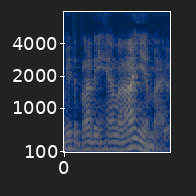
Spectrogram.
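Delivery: high Australian accent, advert slogan delivery. Joking about a game ripping off an ad: imitating the australian advert. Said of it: "ripping off the Australian advert".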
